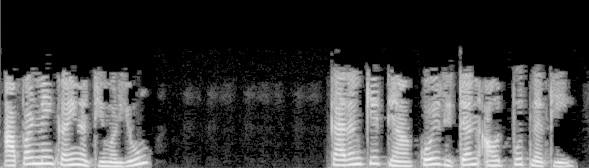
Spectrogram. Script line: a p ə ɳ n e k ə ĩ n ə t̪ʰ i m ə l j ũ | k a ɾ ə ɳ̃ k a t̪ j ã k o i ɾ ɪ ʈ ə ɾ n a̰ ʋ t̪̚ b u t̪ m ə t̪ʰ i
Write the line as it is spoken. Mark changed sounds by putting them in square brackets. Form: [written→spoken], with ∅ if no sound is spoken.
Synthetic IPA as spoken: a p ə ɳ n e k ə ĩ n ə t̪ʰ i m ə [l→ɭ] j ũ | k a ɾ ə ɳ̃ k [a→e] t̪ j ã k o i ɾ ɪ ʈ ə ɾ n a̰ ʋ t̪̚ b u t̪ [m→n] ə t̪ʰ i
